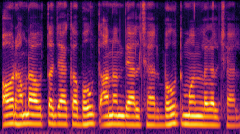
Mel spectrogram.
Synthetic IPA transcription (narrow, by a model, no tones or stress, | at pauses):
ɔːɾɦəmɾaut̪ːəɾd͡ʒaekabəɦut̪anənd̪ɛlt͡ʃʰɛlbəɦut̪mənləɡəlt͡ʃʰɛl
